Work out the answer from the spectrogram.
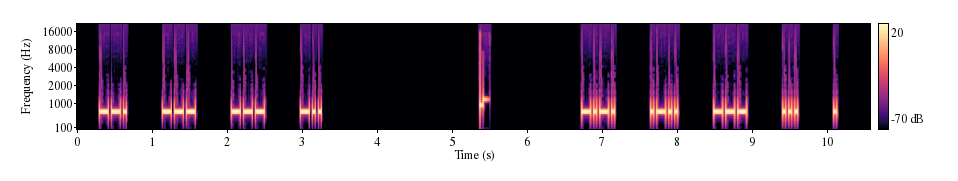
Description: Morse code, heard as a keyed tone, about 30 wpm, spaced as for 14 wpm, 700 Hz. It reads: GOOD CLOSE
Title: 4x Character Spacing - Top 500 Words - 30wpm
